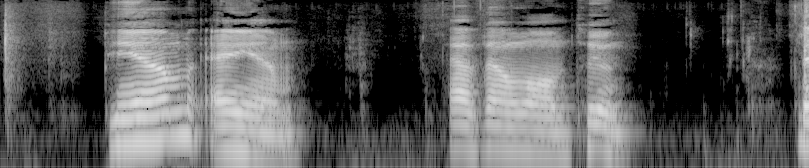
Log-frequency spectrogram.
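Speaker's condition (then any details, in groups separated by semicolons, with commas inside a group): Ataxic cerebral palsy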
